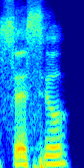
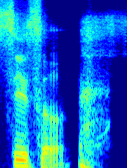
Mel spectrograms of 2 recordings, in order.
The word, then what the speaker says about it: Cecil: I'm Cecil, or Cecil. That's how Americans used to pronounce it, Cecil.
